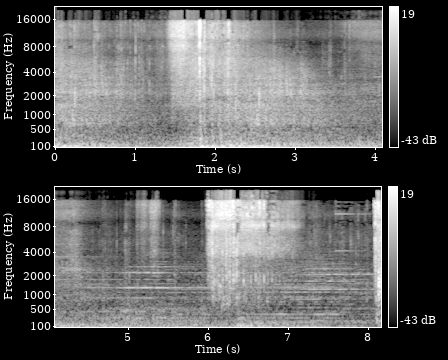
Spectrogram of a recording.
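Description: A Confringo blasting spell detonates in a video game with a deep, rumbling boom that swells and lingers, followed by a second sharp burst near the end, loud and close with no voices.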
